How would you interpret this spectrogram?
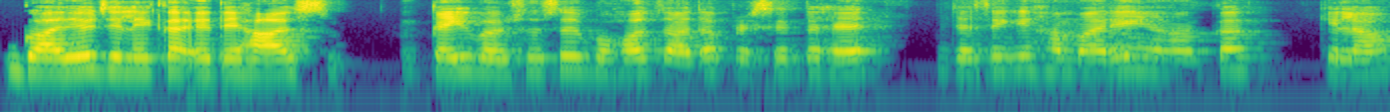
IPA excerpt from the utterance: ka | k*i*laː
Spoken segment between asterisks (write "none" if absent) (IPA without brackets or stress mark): ɪ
